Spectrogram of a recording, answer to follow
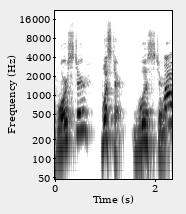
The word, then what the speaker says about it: Worcester: English town correct yeah Worcester it spelled wor like first Dorchester sort of look you said Wurster Worcester Worcester why not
